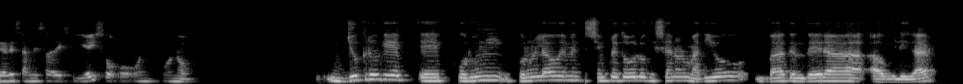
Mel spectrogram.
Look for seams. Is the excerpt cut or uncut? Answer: cut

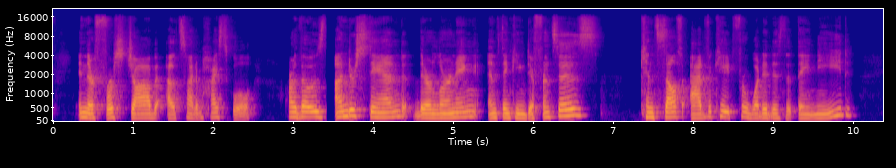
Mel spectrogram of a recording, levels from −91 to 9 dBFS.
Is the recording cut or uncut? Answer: cut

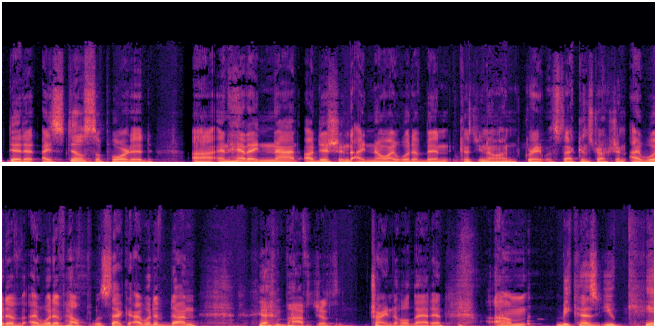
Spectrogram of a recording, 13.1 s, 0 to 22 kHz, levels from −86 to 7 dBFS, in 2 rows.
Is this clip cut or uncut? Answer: uncut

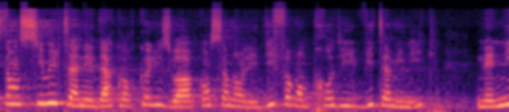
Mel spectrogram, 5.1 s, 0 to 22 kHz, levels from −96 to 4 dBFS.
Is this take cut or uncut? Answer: uncut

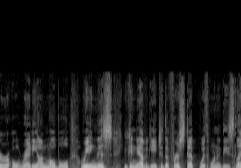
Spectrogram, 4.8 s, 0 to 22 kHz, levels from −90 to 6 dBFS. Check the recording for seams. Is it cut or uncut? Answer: cut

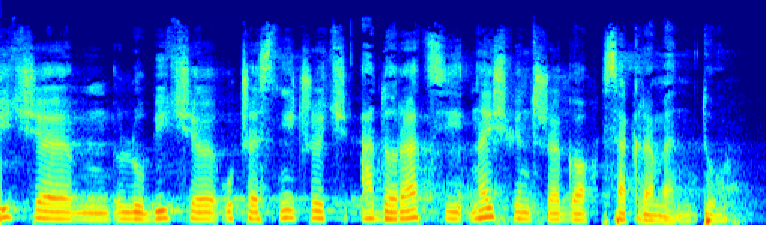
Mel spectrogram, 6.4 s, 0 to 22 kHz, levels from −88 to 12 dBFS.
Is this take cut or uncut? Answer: cut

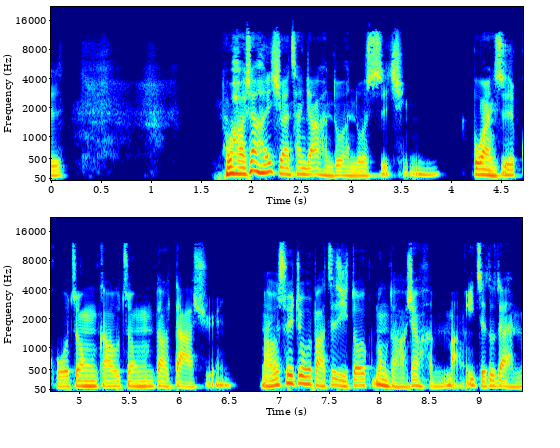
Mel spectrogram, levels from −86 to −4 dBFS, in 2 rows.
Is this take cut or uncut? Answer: uncut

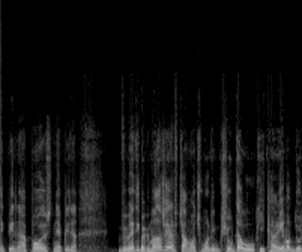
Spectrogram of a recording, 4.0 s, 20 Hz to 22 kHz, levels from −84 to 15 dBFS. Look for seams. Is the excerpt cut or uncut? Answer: cut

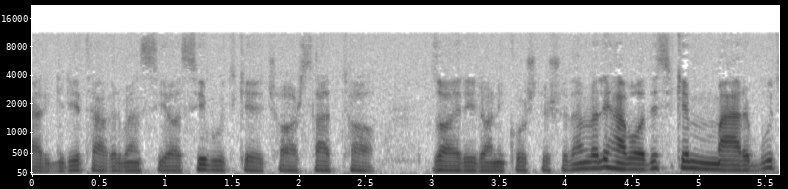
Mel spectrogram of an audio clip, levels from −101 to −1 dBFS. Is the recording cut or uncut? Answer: uncut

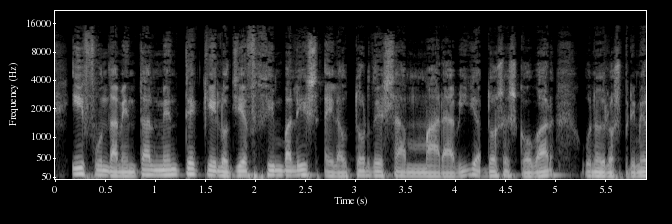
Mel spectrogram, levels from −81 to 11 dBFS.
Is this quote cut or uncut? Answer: cut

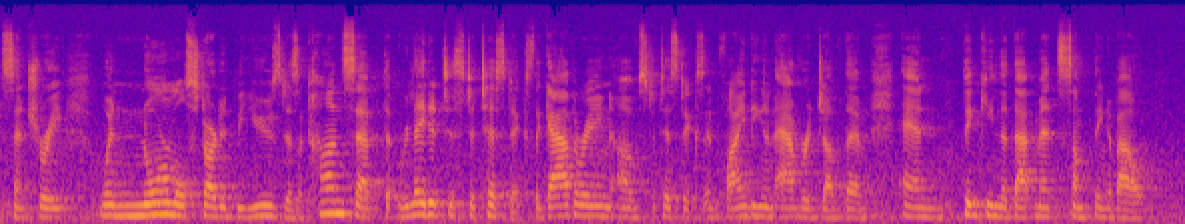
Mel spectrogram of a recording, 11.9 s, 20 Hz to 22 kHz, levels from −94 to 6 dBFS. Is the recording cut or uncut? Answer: uncut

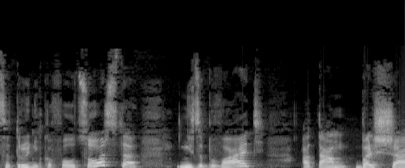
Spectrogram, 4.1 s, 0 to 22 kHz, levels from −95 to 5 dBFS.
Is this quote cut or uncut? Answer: cut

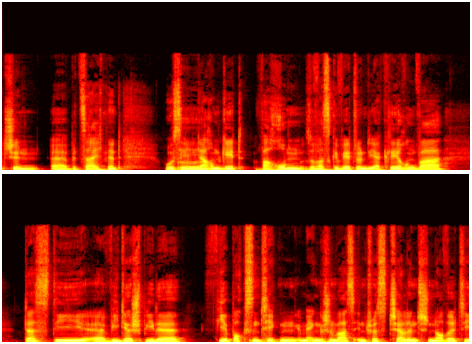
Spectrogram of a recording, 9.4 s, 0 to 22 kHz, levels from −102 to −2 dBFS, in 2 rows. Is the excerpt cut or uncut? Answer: uncut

